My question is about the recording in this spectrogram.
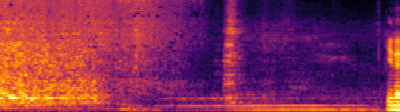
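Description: Cordless drill with a socket extension running steadily as it spins out a fender bolt, its pitch dropping slightly about a second in before it stops about halfway through. A single short click follows.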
